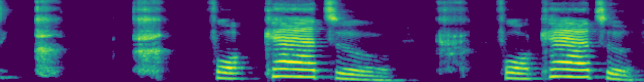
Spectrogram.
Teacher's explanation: the back of the tongue is raised up to the soft palate. So the soft palate is the other part of the roof of the mouth, the soft part of the roof of the mouth.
